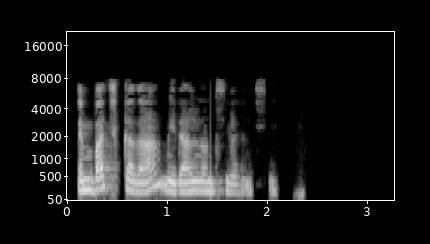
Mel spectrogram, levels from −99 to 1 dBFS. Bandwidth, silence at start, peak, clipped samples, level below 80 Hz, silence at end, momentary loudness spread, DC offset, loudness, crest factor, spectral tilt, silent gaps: 7.8 kHz; 0.1 s; -2 dBFS; under 0.1%; -60 dBFS; 0.9 s; 19 LU; under 0.1%; -21 LUFS; 20 dB; -5.5 dB/octave; 2.12-2.25 s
